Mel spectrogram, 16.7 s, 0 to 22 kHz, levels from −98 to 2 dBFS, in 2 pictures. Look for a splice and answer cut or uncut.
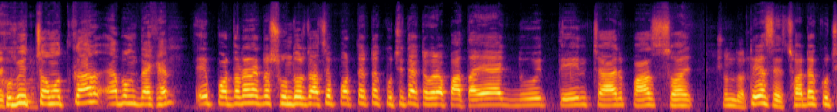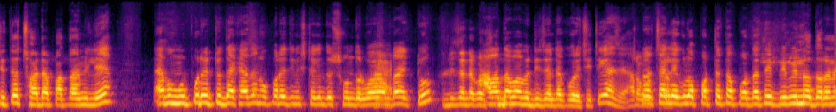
uncut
